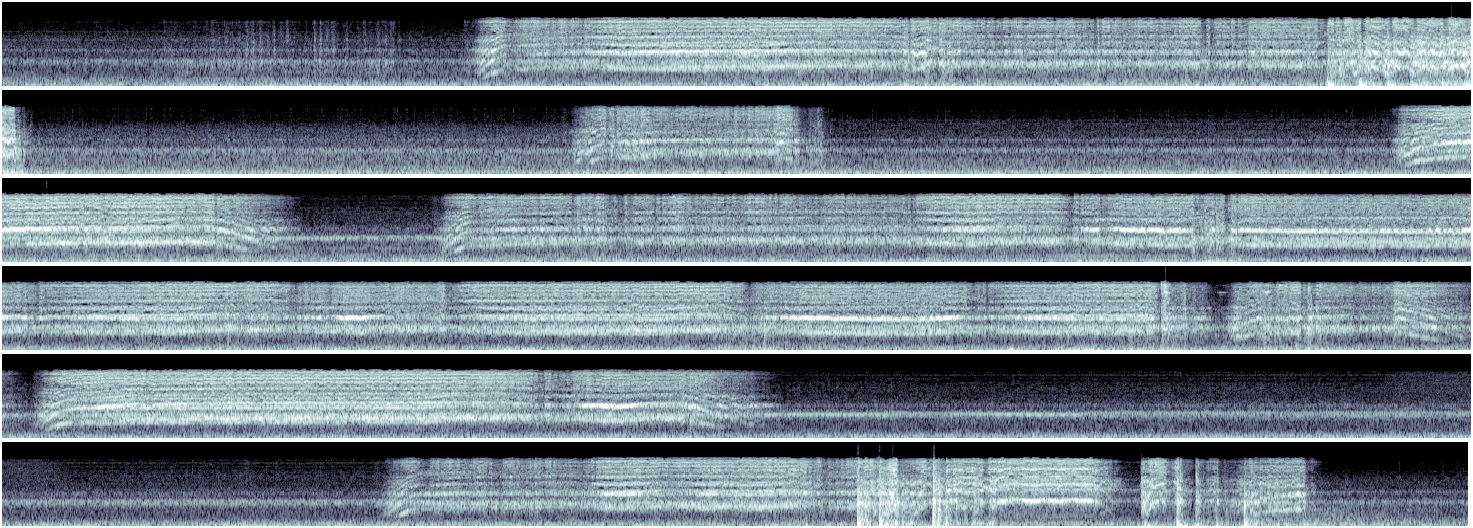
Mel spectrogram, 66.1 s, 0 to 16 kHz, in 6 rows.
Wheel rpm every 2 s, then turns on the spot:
10, 30, 210, 230, 230, 130, 0, 40, 120, 0, 30, 180, 60, 230, 230, 220, 210, 220, 220, 220, 200, 130, 140, 210, 140, 0, 0, 0, 10, 190, 220, 230, 70.
0-2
